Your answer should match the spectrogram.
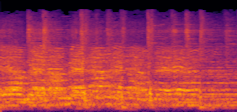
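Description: Live acoustic band music with double bass and guitar, carried by many voices singing a wordless chorus together.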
